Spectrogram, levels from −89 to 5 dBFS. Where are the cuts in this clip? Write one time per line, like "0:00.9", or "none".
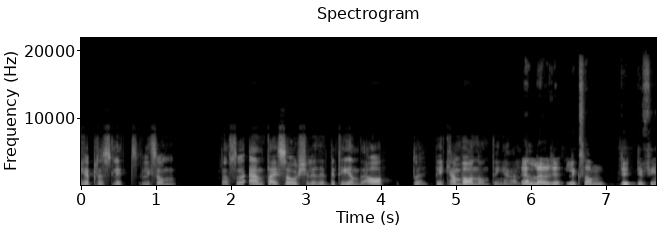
0:05.8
